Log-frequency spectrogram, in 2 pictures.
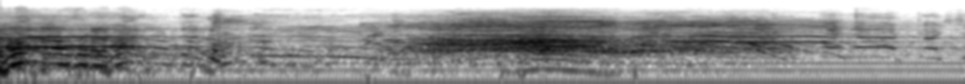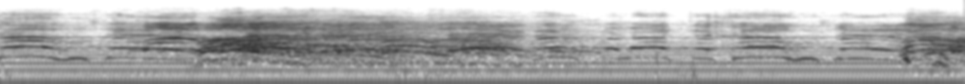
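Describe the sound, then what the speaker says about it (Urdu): A crowd at a religious naat gathering shouting a slogan back in unison, rising and falling waves of many voices with cheering over nearly ten seconds, fairly distant and muffled under a steady low hum. "ہن ذرا نعرہ لاؤ تے ہاتھ چک کے ذرا سینے دا زور لا کے نعرے دا جواب دینا جی"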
